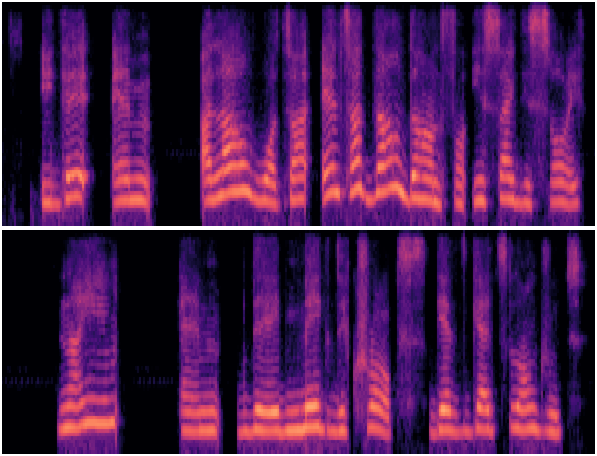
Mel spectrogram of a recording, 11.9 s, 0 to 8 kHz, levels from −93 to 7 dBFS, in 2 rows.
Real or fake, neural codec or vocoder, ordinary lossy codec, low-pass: fake; codec, 16 kHz in and 24 kHz out, 0.6 kbps, FocalCodec, streaming, 4096 codes; Opus, 16 kbps; 7.2 kHz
